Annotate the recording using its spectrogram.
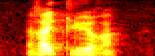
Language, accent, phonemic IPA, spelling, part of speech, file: French, France, /ʁa.klyʁ/, raclure, noun, LL-Q150 (fra)-raclure.wav
- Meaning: 1. scraping 2. piece of shit, scum; filth, crud; louse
